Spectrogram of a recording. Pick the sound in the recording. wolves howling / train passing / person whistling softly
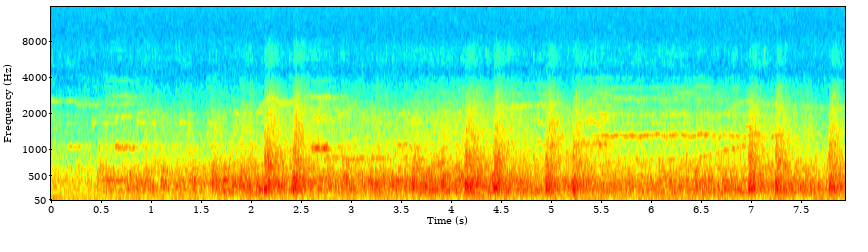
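train passing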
